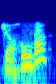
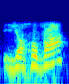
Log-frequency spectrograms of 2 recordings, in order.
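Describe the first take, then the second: First: The name begins with a 'j' sound. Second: The name begins with a 'y' sound. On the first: "some people pronounce it Jehovah" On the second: "Some people uh, pronounce it uh, Yehovah"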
